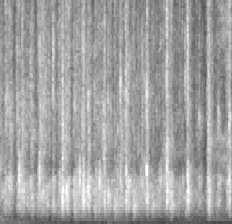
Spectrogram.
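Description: A church congregation claps in sustained applause, steady and fairly faint, with a low tone from a sound system humming underneath.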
